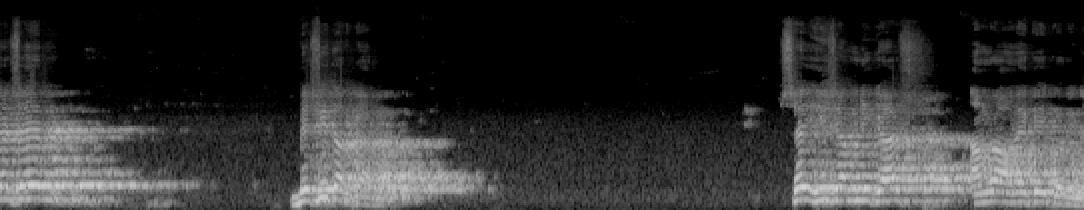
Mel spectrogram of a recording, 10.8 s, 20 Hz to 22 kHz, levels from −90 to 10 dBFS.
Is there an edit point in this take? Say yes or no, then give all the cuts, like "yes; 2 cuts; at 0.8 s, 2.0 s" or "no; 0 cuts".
no; 0 cuts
